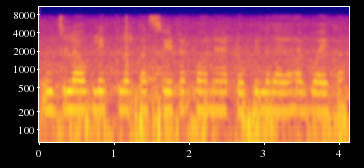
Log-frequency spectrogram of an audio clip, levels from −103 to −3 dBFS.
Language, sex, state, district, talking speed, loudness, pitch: Hindi, female, Jharkhand, Garhwa, 190 wpm, -16 LUFS, 205 Hz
